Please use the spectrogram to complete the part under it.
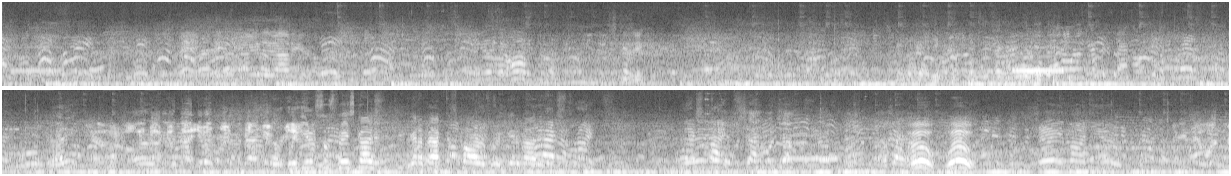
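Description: A crowd of men and women shouts and talks loudly outdoors, close by.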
